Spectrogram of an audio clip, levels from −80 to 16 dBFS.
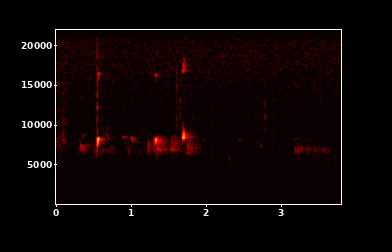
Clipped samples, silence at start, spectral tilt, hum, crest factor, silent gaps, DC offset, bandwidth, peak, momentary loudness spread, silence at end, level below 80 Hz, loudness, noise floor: under 0.1%; 0.55 s; 7.5 dB/octave; none; 24 dB; none; under 0.1%; over 20 kHz; -12 dBFS; 5 LU; 2.1 s; under -90 dBFS; -28 LUFS; -64 dBFS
